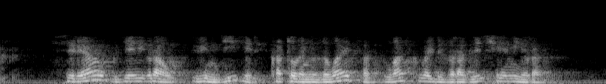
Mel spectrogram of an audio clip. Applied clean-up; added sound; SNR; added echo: none; none; none; reverberation time 0.6 s.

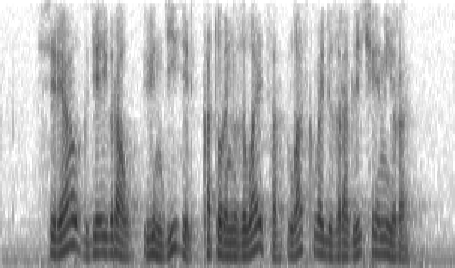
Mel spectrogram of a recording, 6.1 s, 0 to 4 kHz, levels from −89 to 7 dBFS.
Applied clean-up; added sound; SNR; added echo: none; none; none; none.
